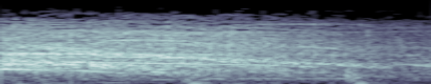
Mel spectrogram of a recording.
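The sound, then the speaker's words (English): Audience applause and cheering at the Grand Ole Opry country music show, a bright wash of clapping that starts loud and gradually fades away. “judging from the applause out here, I believe they like to have you here”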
